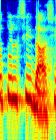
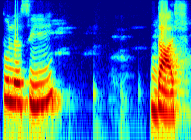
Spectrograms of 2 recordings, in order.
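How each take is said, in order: First: तुलसीदास run together with a short si; quick तुलसीदास, short i; गलत उच्चारण. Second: तुलसीदास very slow, with a long see and a pause before das; शुद्ध उच्चारण. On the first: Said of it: "इसमें छोटी ई की मात्रा है". (तुलसीदास में "सि" छोटा) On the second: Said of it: "तो क्या हो जाएगा". (तुलसीदास धीरे, "सी" खींचकर) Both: Shown as a demonstration.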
